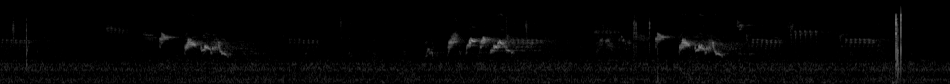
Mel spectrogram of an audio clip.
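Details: Red-whiskered bulbul used as a lure bird for trapping, recorded 31 January 2019: short warbled, slurred phrases come in separate bursts every second or two, quiet against faint background hiss, with a sharp click near the end.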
